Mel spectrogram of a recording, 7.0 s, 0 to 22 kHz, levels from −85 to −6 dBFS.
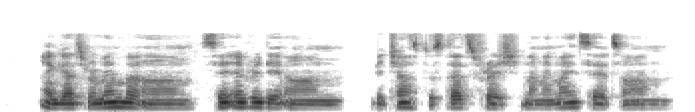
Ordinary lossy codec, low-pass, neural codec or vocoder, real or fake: AAC, 32 kbps; 7.2 kHz; none; real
